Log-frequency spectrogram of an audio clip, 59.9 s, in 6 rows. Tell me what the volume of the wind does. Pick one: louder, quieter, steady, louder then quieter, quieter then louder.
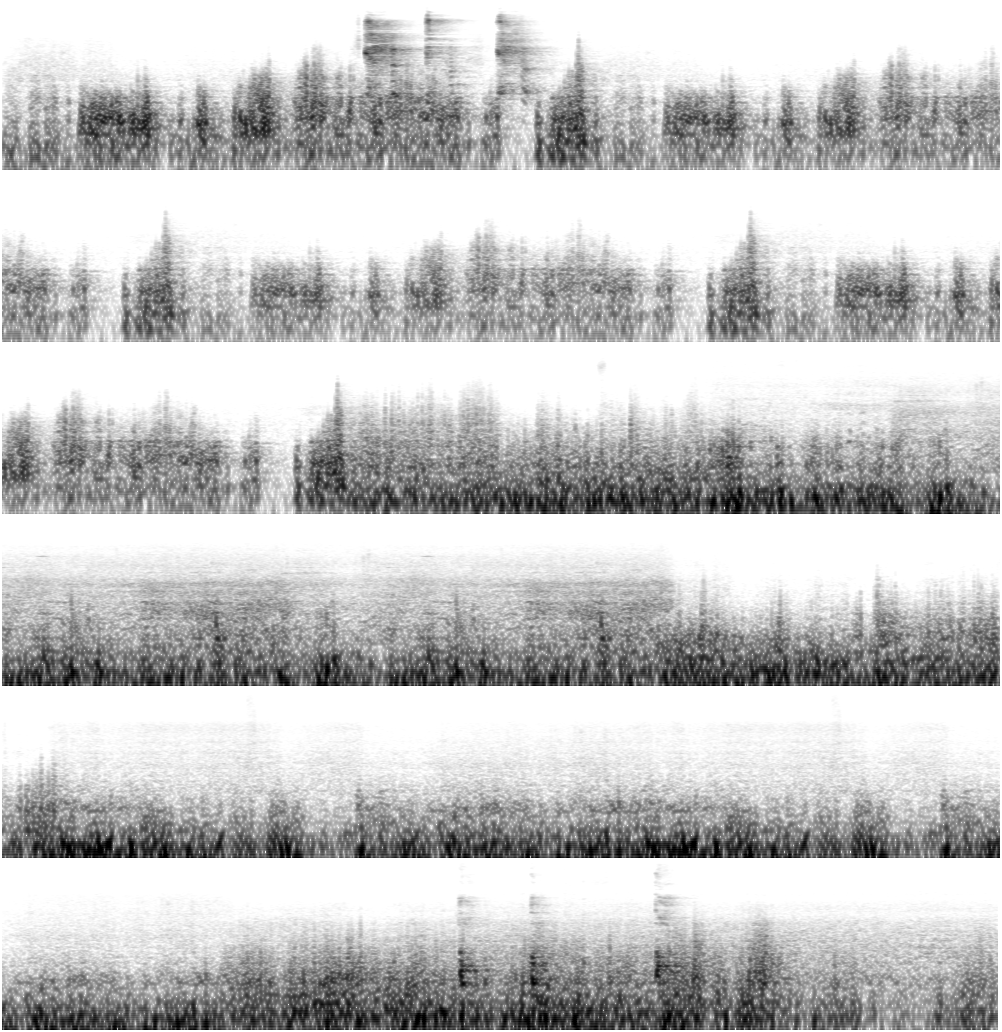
steady.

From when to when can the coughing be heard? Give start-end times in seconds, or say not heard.
3.5-5.3, 54.5-56.6.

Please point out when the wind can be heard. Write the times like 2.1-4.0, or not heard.
0.0-59.8.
